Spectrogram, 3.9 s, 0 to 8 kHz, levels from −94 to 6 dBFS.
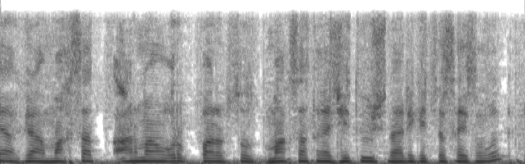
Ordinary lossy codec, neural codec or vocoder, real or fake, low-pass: none; vocoder, 44.1 kHz, 80 mel bands, Vocos; fake; 7.2 kHz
